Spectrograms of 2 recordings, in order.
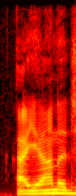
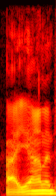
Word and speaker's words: Ayanna: Ariana? How you pronounce this, bro? I just literally said. Ariana Jackson, I think her name is. How do you pronounce her name? Ayana Jackson. All right, Ayanna Jackson.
